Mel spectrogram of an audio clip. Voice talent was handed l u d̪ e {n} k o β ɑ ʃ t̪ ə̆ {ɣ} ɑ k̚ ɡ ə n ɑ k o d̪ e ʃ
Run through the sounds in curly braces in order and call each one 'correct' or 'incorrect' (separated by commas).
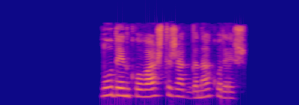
correct, incorrect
